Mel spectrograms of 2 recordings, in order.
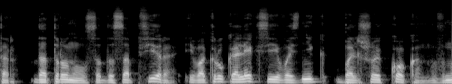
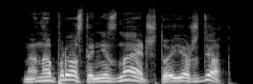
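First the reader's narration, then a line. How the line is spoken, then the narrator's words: Exclaiming. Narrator (Russian): воскликнул я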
